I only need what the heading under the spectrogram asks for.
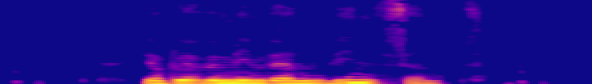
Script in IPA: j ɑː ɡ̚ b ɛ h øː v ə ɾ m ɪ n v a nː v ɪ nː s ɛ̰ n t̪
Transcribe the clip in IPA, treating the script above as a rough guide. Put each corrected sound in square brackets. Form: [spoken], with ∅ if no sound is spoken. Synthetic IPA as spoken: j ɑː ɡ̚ b ɛ h øː v ə ɾ m ɪ n v [ɛ] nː v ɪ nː s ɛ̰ n t̪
